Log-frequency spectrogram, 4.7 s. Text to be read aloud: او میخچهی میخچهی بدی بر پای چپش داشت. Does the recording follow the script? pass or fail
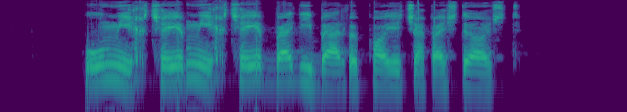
pass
